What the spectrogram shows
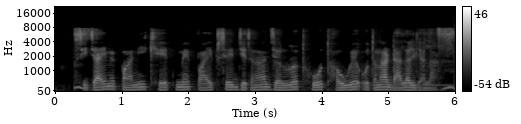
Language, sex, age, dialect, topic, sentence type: Bhojpuri, female, 36-40, Western, agriculture, statement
